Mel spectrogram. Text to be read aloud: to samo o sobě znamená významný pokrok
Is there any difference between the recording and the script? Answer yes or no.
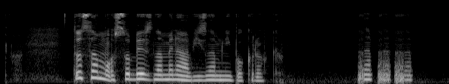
no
